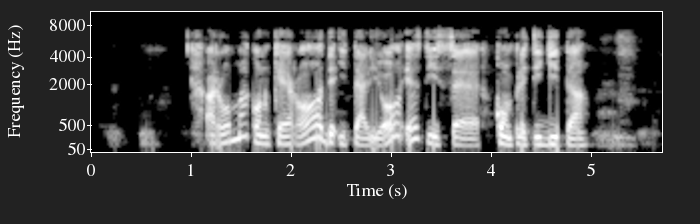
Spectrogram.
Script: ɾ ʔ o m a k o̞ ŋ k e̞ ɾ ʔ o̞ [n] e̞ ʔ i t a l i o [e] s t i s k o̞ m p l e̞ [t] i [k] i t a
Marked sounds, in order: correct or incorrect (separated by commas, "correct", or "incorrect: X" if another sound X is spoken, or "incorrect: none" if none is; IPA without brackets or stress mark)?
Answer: incorrect: d, correct, correct, incorrect: ɡ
